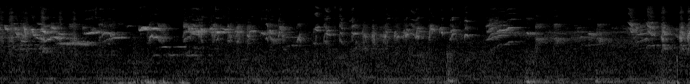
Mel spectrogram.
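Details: Several siskins, females and young of different species, call in an outdoor aviary: overlapping high, squeaky twitters and buzzy trills, with a few soft low thuds in the background.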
